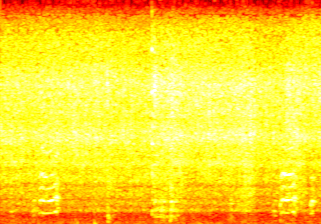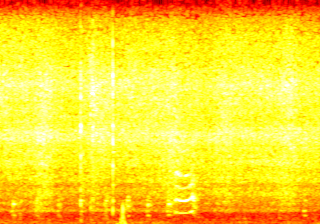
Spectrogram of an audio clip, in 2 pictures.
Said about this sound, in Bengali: দিয়ে ভালো করে নেড়ে চেড়ে নিতে হবে।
